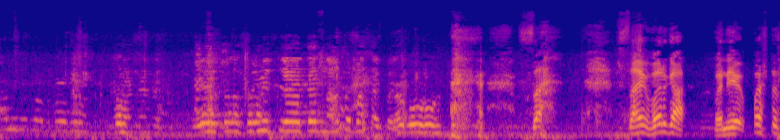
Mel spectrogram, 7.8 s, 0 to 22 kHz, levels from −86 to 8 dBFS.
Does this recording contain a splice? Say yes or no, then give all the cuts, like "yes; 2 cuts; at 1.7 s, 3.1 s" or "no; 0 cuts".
no; 0 cuts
